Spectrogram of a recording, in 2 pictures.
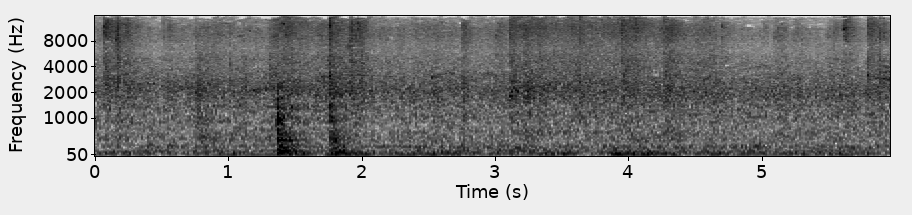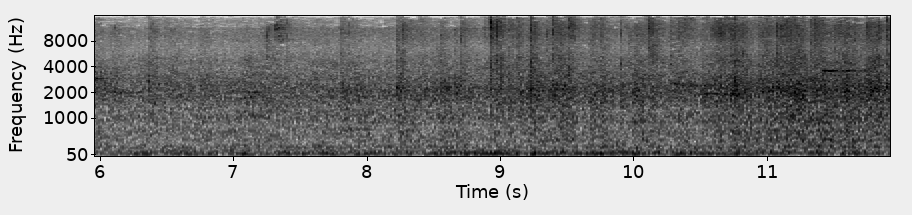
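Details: Quiet indoor background noise with a couple of soft thumps near the start, and no audible animal calls.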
